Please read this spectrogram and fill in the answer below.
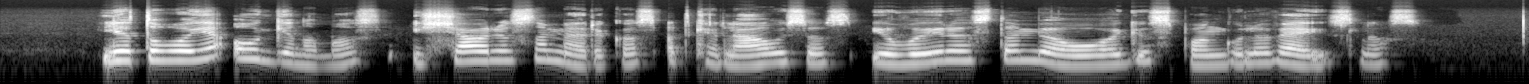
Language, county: Lithuanian, Klaipėda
